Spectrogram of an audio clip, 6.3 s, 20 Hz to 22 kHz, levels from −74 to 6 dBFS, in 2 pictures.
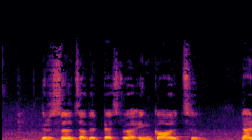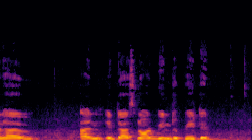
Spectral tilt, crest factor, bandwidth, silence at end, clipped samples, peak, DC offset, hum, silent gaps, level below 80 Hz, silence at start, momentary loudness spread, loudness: -5 dB/octave; 14 dB; 15 kHz; 0.15 s; under 0.1%; 0 dBFS; under 0.1%; none; none; -54 dBFS; 0.2 s; 10 LU; -14 LUFS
